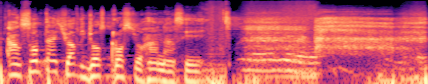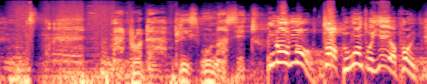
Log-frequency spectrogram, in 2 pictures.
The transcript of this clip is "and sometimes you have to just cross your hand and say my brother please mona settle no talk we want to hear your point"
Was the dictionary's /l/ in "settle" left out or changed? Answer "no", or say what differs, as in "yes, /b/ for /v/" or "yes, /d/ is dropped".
yes, /n/ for /l/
